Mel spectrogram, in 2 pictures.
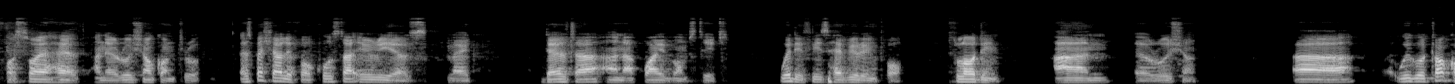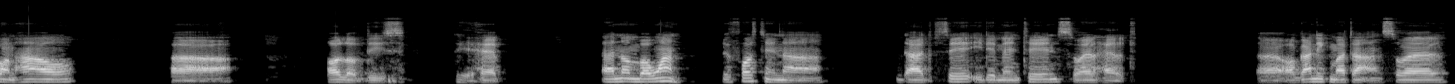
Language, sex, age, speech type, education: Nigerian Pidgin, male, 30-45, spontaneous, tertiary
